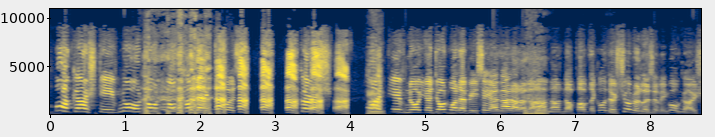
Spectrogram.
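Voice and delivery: fretting Brad. Retold or imitated. Brad fretting in the background at Dave's cursing, mock panic. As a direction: squeal like a frantic pearl-clutcher. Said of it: "Brad in the background going".

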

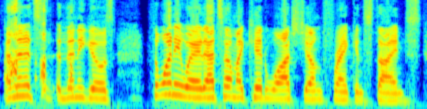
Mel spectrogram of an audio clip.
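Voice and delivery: brash New York voice with laughs; New York accent. Pretend. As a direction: talk like a loud New York guy. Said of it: "my accent there".

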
